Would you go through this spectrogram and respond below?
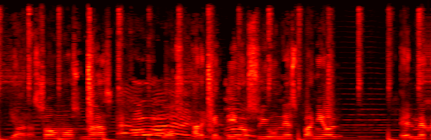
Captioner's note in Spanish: gritan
